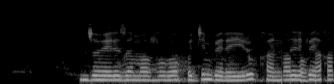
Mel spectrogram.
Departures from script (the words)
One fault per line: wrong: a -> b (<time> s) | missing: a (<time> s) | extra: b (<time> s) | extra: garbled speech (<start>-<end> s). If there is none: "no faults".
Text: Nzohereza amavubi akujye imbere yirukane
extra: garbled speech (2.8-3.3 s)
